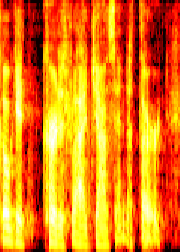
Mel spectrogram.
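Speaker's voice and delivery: mock, heavily sarcastic tone. Retelling the judge's order to fetch a friend, imitating a sarcastic remark. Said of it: "But he said it real s-, sarcastically".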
